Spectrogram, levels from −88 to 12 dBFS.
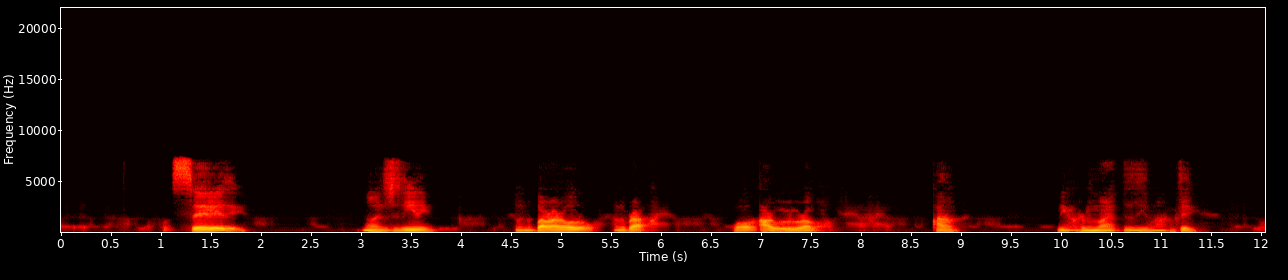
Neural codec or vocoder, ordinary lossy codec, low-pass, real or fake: codec, 16 kHz, 0.5 kbps, FreqCodec, larger model; MP3, 48 kbps; 7.2 kHz; fake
